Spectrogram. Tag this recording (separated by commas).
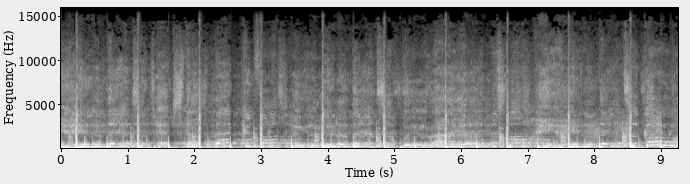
Music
